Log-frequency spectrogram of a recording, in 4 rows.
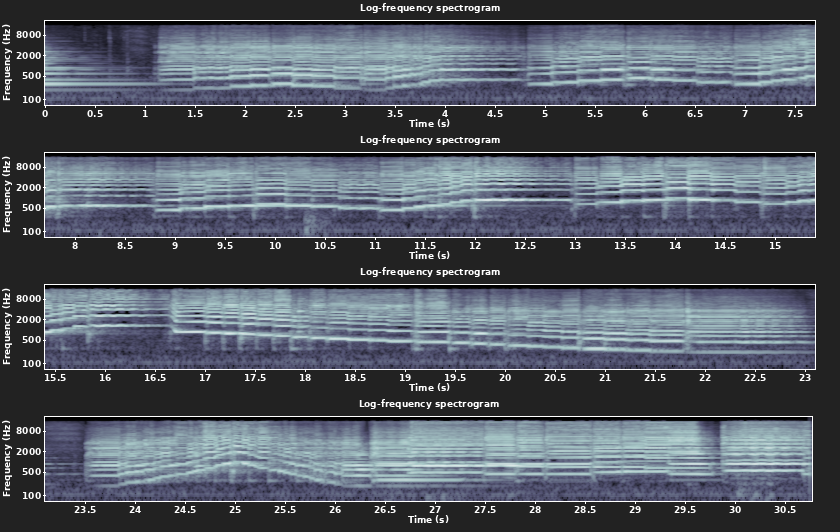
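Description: Johannes Kohr K500 violin played solo with the bow: phrases and runs that climb and fall, a long descending run past the middle, then a quick sweep up and back down. It drops out briefly about a second in and again a little past three quarters of the way.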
